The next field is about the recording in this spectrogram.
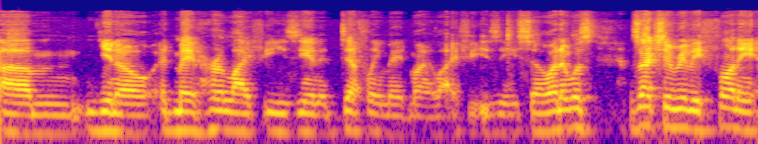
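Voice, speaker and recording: A man talks at a very fast pace with monotone, flat intonation. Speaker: visa lottery winner client. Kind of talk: interview testimonial.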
